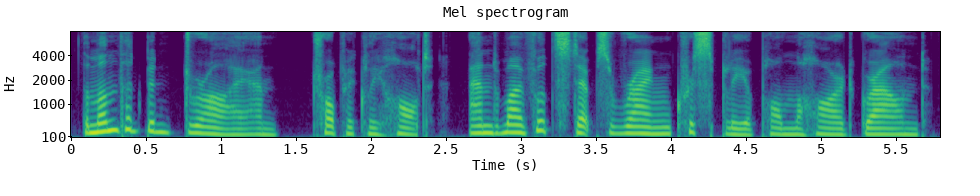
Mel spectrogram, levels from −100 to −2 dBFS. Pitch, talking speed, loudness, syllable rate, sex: 185 Hz, 175 wpm, -22 LUFS, 4.5 syllables/s, female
